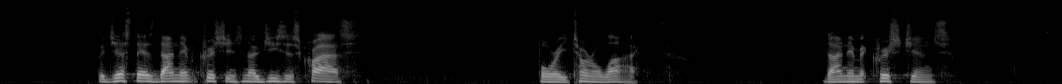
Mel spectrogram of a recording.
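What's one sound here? An elderly man speaks calmly and slowly through a microphone, with pauses.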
